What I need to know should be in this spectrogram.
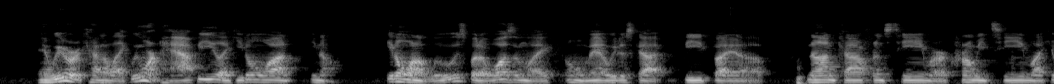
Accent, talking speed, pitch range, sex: American, 230 wpm, 90-105 Hz, male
